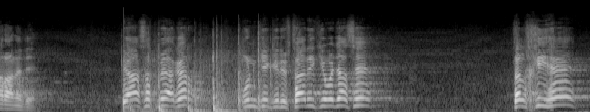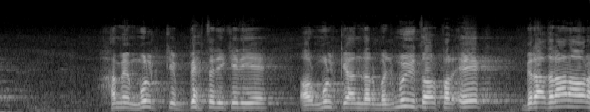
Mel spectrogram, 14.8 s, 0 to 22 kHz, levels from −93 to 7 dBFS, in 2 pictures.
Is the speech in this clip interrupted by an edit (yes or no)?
yes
